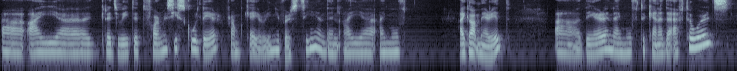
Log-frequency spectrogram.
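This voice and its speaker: Middle-aged woman from egypt, lowish voice, lots of ums and restarts, casual interview. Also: normal speed, gravelly, darkish tone, faint music behind. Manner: hesitant, many fillers and restarts. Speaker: guest, priest's wife.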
